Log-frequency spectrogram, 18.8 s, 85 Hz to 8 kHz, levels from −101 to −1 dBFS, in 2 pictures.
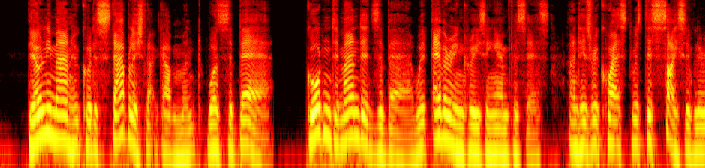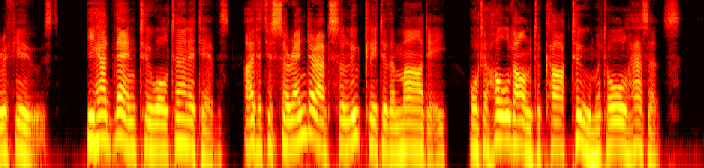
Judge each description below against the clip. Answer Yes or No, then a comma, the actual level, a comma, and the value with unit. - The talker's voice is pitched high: No, medium, 140 Hz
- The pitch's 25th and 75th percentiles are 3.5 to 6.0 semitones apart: Yes, average, 4.7 semitones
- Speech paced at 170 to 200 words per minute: No, average, 150 wpm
